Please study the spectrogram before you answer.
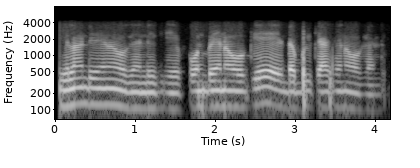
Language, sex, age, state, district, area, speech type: Telugu, male, 18-30, Andhra Pradesh, Anantapur, urban, conversation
